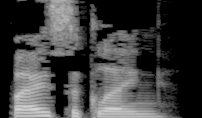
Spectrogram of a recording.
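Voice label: "bicycling", British English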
